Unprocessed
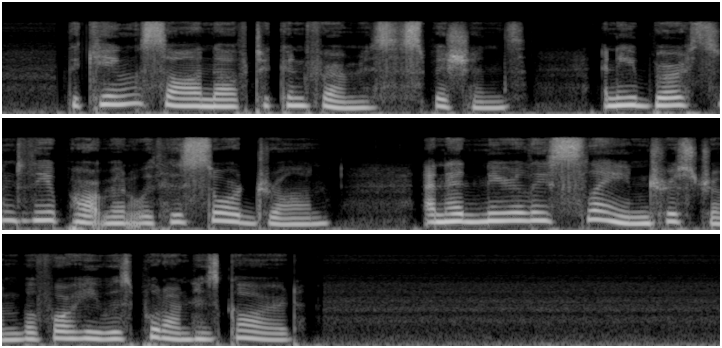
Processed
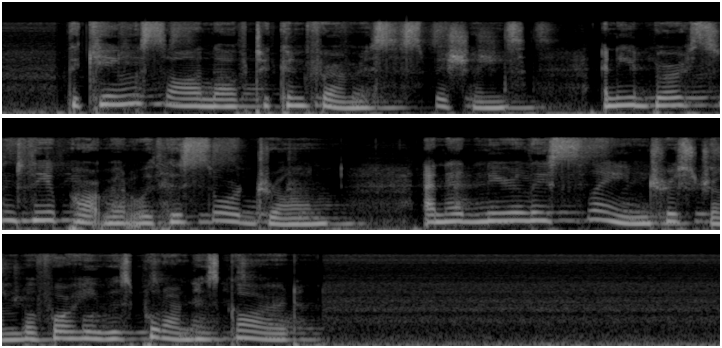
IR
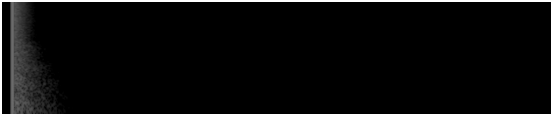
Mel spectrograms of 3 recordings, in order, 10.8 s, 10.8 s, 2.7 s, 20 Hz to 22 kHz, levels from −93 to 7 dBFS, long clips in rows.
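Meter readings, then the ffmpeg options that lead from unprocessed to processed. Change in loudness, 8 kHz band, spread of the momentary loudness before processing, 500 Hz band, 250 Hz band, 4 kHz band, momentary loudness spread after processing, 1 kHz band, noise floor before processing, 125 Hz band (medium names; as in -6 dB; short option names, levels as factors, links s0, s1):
-14.0 dB, -9.0 dB, 8 LU, -16.0 dB, -15.5 dB, -10.0 dB, 18 LU, -16.0 dB, -56 dBFS, -13.0 dB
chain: -filter_complex "[0:a]aemphasis=mode=production:type=75fm,acompressor=threshold=0.0282:ratio=12,asplit=2[s0][s1];[1:a]atrim=start_sample=2205,adelay=142[s2];[s1][s2]afir=irnorm=-1:irlink=0,volume=0.251[s3];[s0][s3]amix=inputs=2:normalize=0,volume=0.562"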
